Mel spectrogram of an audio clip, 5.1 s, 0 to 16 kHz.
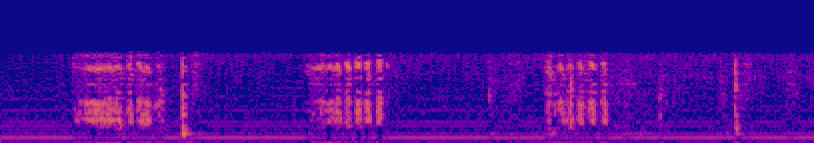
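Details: Barn owl in a nest box in May, with hatching chicks and a visiting third owl; three rasping, hissing bursts about a second long, spaced roughly 1.5 seconds apart, with a steady low hum behind.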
